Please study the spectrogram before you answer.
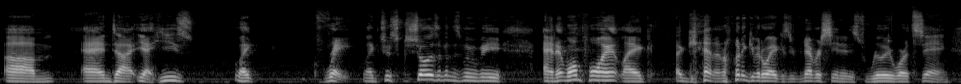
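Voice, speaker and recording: A man's voice: on the high side, normal speed. A man chatting casually on a podcast panel, rambling and full of "like", acting out quotes as he goes. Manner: rambling, filler-heavy retelling with acted quotes.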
